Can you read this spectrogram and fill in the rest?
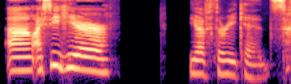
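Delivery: slow, drawn-out divination; palm reader's reveal. Acted. Palm reader telling the man about his kids, slow mock reveal. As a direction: stretch it out for suspense.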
